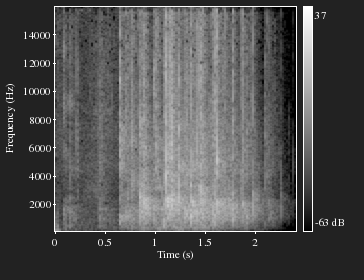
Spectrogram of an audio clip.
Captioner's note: applause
